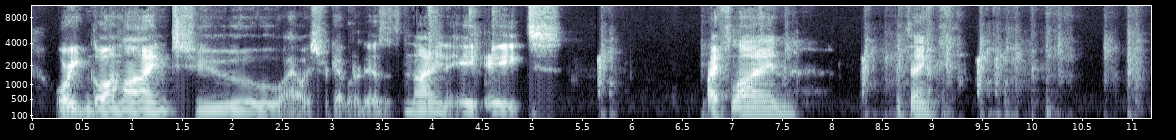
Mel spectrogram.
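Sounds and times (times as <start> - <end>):
speech: 0.2 - 5.8, 6.7 - 7.8, 8.6 - 9.6
typing on a mechanical keyboard: 8.3 - 11.1.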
